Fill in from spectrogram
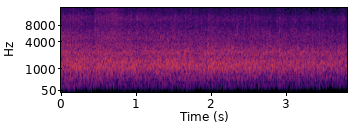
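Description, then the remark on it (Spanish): A crowd claps steadily in a dense, continuous wash of applause for God, holding at an even level for the whole stretch, with no voices rising above it. “Ah, no sé si alguien le puede dar un fuerte aplauso a nuestro Dios.”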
